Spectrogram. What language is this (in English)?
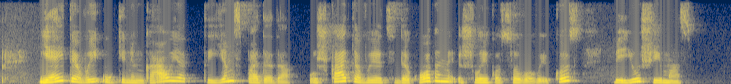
Lithuanian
